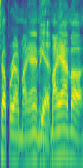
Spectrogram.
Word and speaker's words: Miami: Miami is how they pronounce it up there.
